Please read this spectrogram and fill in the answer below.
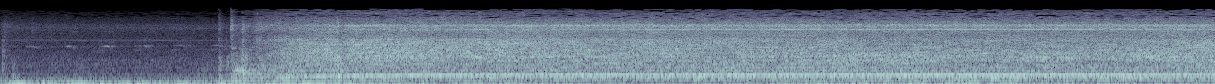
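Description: Vacuum cleaner switched on with a click about a second in, its motor spinning up quickly to a steady pitch and then running with a loud, even rush of suction.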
